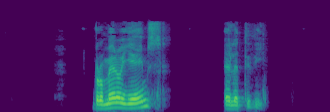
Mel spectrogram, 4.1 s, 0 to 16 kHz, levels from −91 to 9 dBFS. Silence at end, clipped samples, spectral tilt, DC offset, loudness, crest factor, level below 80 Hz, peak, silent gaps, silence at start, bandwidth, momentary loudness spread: 0.85 s; under 0.1%; -5.5 dB/octave; under 0.1%; -17 LUFS; 18 dB; -66 dBFS; -2 dBFS; 2.15-2.79 s; 1.2 s; 7.8 kHz; 21 LU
